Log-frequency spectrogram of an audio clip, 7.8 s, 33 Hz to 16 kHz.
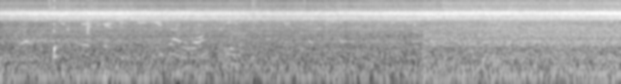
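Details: A dense chorus of 17-year periodical cicadas, a brood emerging in huge numbers in Clifton, Ohio in May 2021, makes a constant, loud, high, droning buzz near an old mill.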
